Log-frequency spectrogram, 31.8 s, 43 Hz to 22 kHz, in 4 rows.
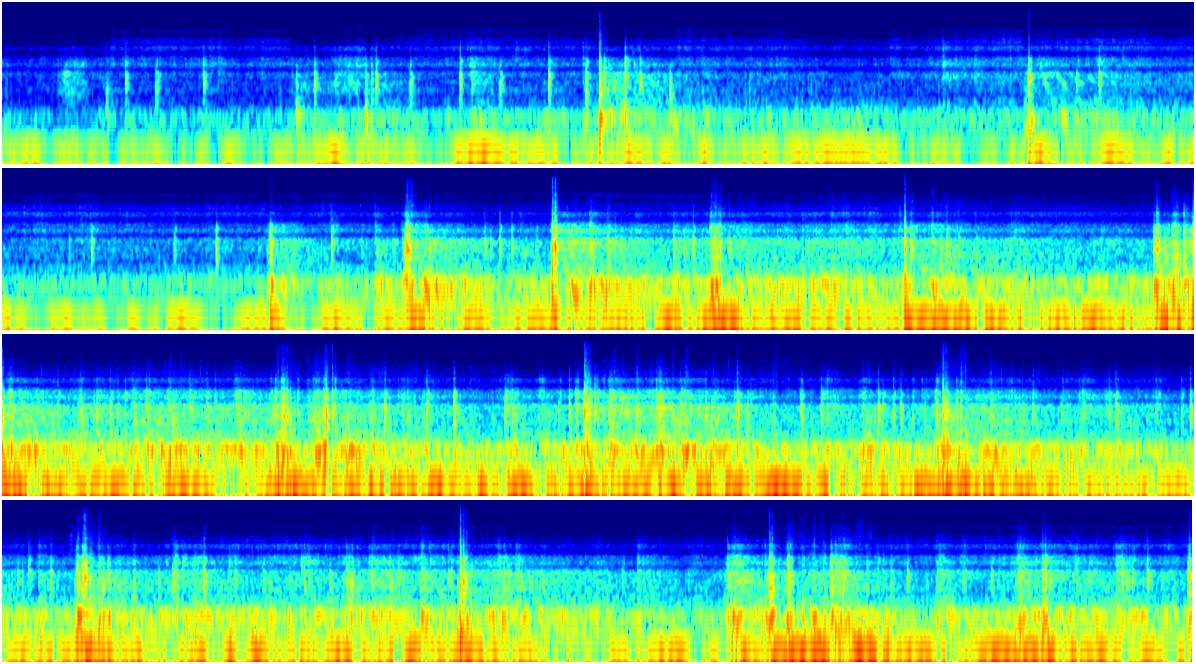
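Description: Wind and rolling rumble on a camera mounted on the roof of a Škoda 21Tr trolleybus, growing louder about ten seconds in and again near sixteen seconds as the bus picks up speed. Frequent sharp clicks run through it as the trolley pole shoes pass over the overhead wire hangers.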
